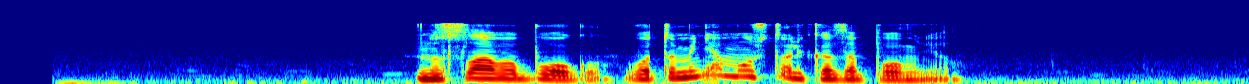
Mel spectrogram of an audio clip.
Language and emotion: Russian, neutral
